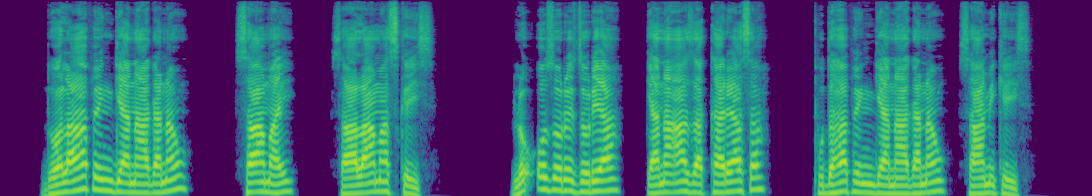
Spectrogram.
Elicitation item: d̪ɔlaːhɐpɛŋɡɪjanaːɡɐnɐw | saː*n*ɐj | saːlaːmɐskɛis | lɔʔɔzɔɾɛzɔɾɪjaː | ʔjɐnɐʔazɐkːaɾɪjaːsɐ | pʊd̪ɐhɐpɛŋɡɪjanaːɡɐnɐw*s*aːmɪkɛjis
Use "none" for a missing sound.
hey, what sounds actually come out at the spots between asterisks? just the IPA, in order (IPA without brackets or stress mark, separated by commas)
m, s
